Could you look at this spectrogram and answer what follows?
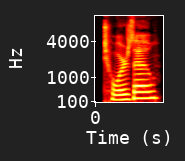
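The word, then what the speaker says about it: Thurzó: Okay, and this name is Turzo, but when I listened to it, they said Torzo. So I'm going to assume that's how it's pronounced. When I was reading it, was thinking Thurzo, but it's spelled Thurzo. Okay. Yeah. Thurzo is how I'd have said it.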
